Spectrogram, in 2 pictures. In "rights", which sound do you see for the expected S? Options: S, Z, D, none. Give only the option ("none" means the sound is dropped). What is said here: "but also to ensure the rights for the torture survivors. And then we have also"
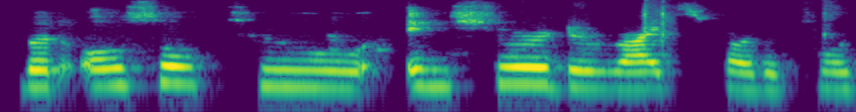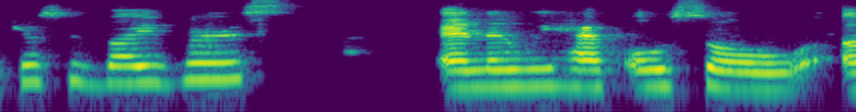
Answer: S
